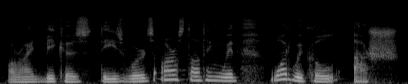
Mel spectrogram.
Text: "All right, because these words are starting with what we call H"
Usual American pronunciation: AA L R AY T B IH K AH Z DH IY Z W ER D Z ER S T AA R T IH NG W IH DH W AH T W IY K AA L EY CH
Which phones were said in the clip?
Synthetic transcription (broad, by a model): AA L R AY T B IH K AH Z DH IY Z W ER D Z ER S T AA R T IH NG W IH DH W AH T W IY K AA L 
